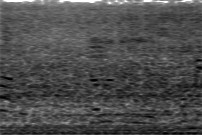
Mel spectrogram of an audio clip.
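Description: Auto-rickshaw engine running and road noise heard from inside the open cab while riding in traffic, a steady low rumble.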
